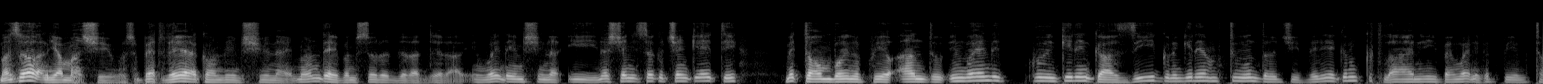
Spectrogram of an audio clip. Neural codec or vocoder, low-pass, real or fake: codec, 16 kHz in and 24 kHz out, 0.4 kbps, LongCat-Audio-Codec, two codebook decoder; 7.2 kHz; fake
